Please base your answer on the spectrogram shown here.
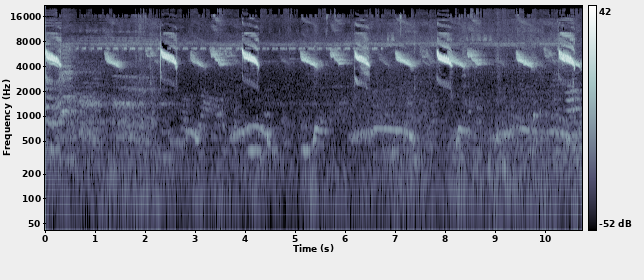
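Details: White-eye stirring a commotion: sharp high falling whistles repeated every one to two seconds, mixed with many shorter high chirps and lower soft whistled phrases from other birds.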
